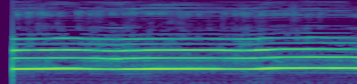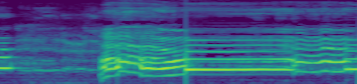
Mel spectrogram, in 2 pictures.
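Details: Basenji. A Basenji gives its characteristic yodel, starting with a sustained, level howl-like note. After a brief pause the voice returns warbling, sliding up and down before settling into steady tones again.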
